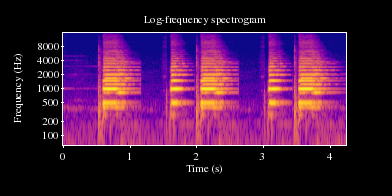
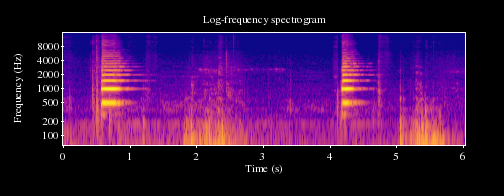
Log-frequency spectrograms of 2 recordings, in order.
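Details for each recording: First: Ford Bronco after replacing failed stock low-note horn (had sounded high, Prius-like): five sharp blasts giving a clear full two-note chord each time. Normal dual-tone horn. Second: Ford Bronco, which has two stock horns, high note and low note: two short honks with only a thin high tone and no deep note, because the low-note horn has failed; fixed by replacing it with a stock low-note horn.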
